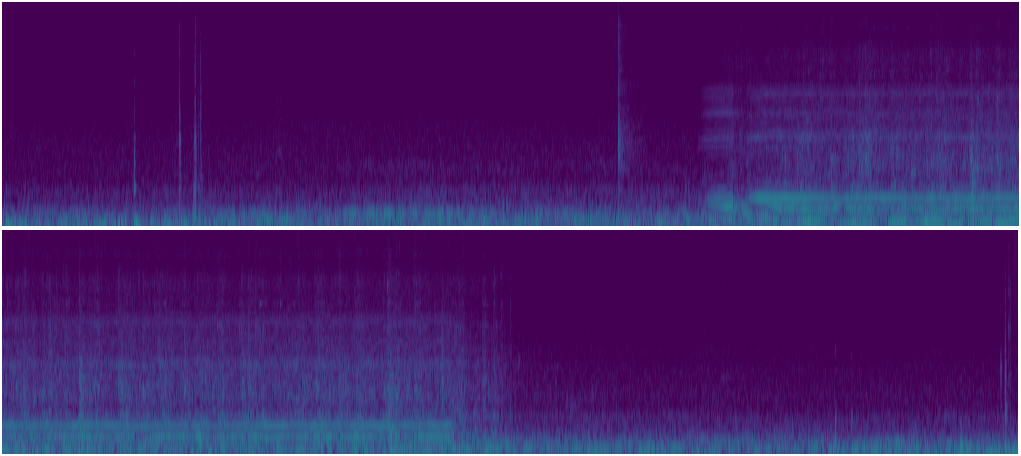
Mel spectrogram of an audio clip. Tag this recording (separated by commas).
Engine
